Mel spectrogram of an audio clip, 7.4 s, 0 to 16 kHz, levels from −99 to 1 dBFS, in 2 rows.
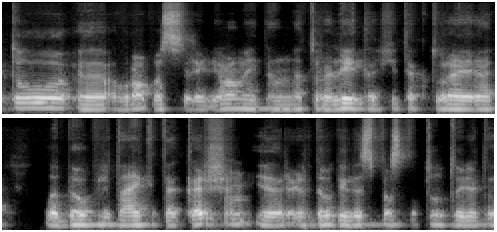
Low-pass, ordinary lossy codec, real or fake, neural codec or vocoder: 14.4 kHz; Opus, 24 kbps; fake; codec, 32 kHz, 1.9 kbps, SNAC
